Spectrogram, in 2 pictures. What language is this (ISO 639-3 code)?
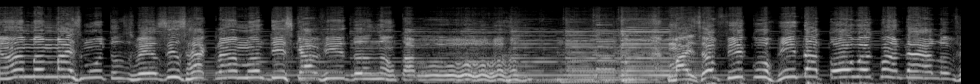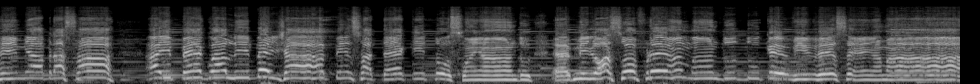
por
